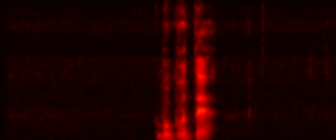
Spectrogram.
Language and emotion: Russian, neutral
